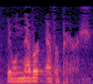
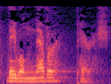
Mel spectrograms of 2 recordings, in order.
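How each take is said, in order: First: Hushed emphasis. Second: Said in the usual way. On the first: Shown as a demonstration. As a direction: drop to a soft breathy whisper on "never, ever perish". Whispered repeat of promise.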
